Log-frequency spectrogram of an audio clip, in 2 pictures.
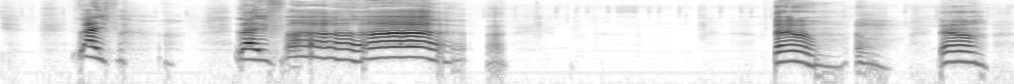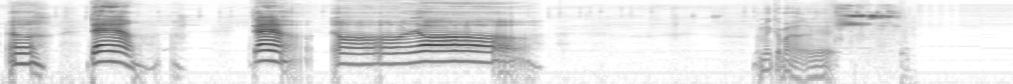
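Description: A man sings loudly in short phrases.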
